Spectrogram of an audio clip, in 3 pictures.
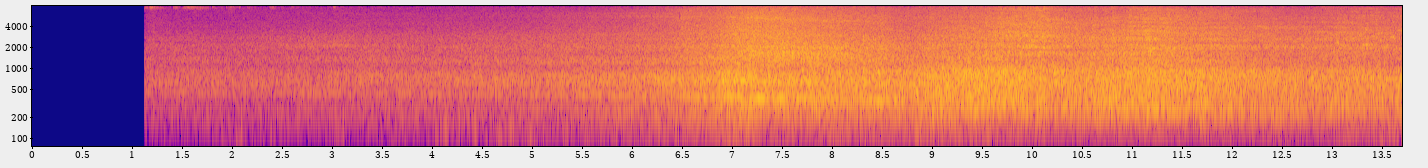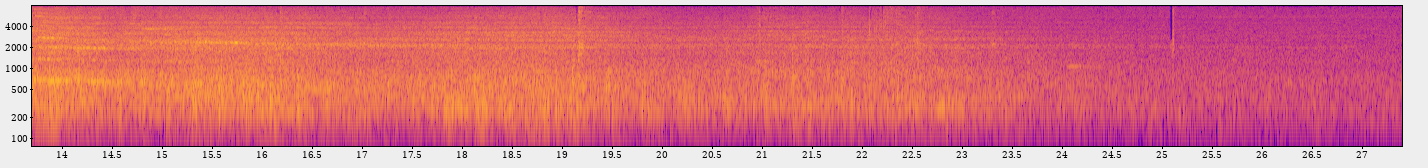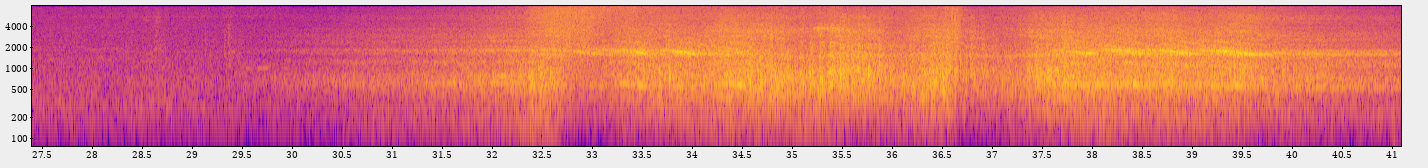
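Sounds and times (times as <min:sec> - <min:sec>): train wheels rolling on rails: 0:04.8 - 0:23.9, 0:28.6 - 0:41.0.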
